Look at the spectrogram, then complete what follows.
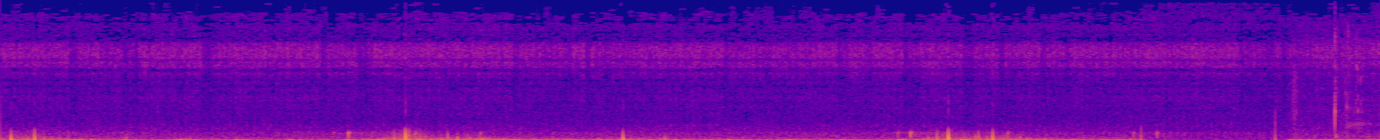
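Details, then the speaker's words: Low, rough grating sounds with scattered sharp creaks over the chest: pleural friction rub, produced by rubbing of inflamed pleural layers. "los brotes pleurales se generan por el roce de las capas pleurales inflamados"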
